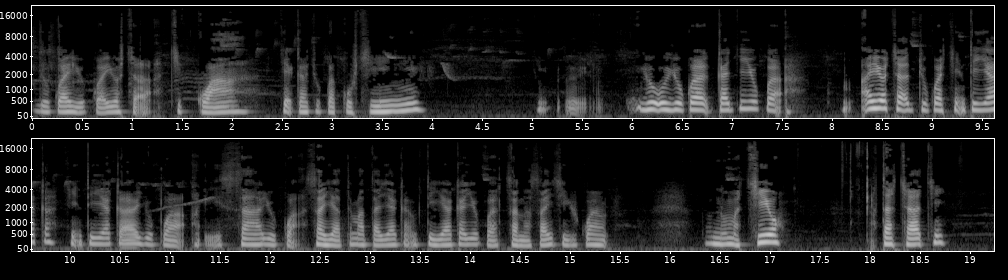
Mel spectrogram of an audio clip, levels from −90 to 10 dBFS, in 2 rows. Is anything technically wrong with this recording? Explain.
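No, nothing technically wrong can be heard in this speech recording. There is no moment in it where a fault shows up.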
